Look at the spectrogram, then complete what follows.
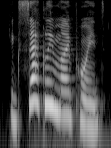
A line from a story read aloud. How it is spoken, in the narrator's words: Aziraphale laughed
